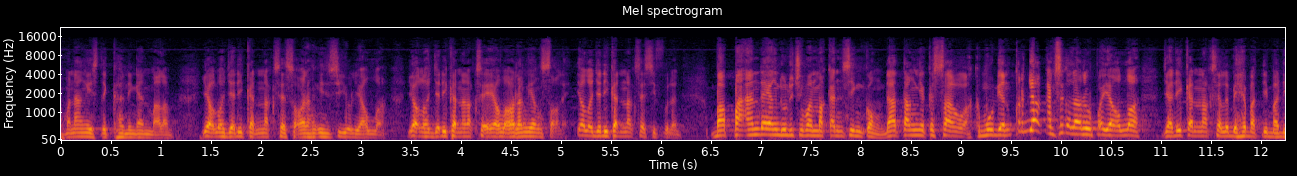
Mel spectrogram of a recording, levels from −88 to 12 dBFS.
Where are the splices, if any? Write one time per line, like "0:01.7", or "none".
none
